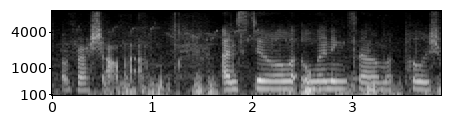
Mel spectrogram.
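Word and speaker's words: Wrocław: one is in rashava it is spelled uh war claw when you look at it in English but it's pronounced rashava I'm still learning some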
